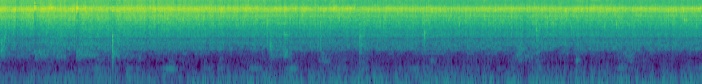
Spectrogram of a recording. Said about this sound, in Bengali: ওখানে লঙ্কা আর পেঁয়াজ অনেক ভালো মতো ভাজা হচ্ছে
